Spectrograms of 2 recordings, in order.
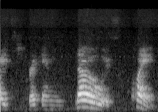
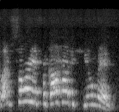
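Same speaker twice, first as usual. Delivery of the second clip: ditzy apology; 12 semitones higher than usual. Retold or imitated. Sister-in-law's retold apology.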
